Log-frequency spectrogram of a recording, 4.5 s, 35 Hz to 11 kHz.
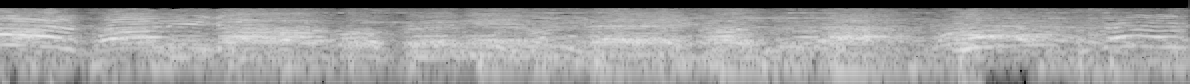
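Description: A large crowd of at least 100,000 protesters chants loudly in the streets of Tokyo, Japan, on one of the hottest days of the year, many voices shouting together in a steady rhythmic cadence with brief dips between phrases.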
